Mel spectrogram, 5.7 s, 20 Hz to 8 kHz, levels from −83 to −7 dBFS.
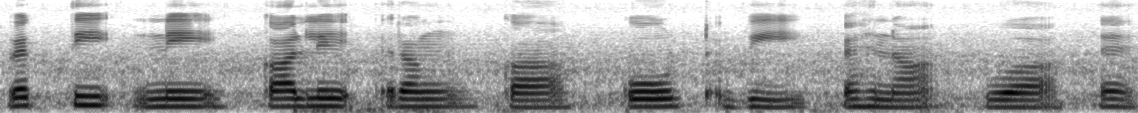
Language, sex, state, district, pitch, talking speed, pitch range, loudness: Hindi, female, Haryana, Charkhi Dadri, 200 Hz, 105 wpm, 185-205 Hz, -16 LUFS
